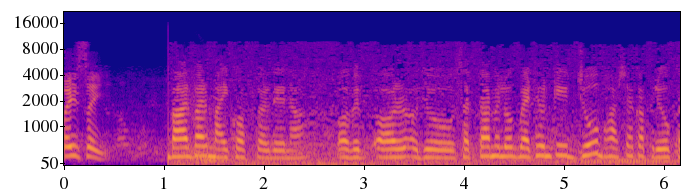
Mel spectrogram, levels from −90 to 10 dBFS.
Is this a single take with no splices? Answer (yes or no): no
